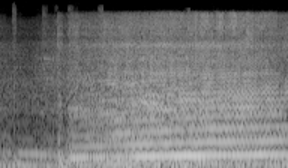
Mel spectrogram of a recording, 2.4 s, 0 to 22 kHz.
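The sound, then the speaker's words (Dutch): Rally cars race at about 200 km/h along a stage between meadows. A loud, continuous engine roar holds a steady high drone throughout. “Ja, dit zijn auto's die met 200 km per uur tussen de weilanden in Twente doorracen.”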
